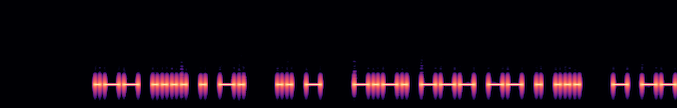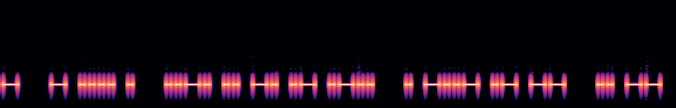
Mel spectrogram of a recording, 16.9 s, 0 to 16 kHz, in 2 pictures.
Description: Morse code, heard as a keyed tone, about 20 wpm, 700 Hz. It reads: WHEN IT COMES TO THE FINAL EXAM IM
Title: Sentences with 5-Word Phrases - Spoken Beginning - 20wpm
